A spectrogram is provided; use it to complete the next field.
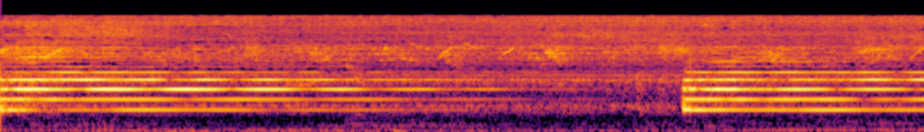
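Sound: town hall bell ringing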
